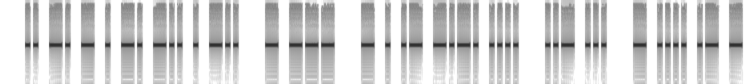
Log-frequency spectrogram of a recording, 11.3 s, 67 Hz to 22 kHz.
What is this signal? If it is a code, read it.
Morse code, heard as a keyed tone, about 20 wpm, 1000 Hz. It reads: INTENDED TO TEACH US THAT
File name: qotdfiles / 20wpm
